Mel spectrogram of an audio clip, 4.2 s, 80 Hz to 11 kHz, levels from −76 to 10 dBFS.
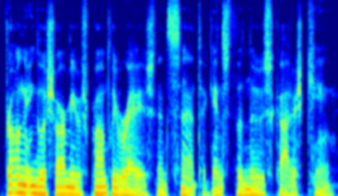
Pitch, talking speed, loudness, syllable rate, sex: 105 Hz, 200 wpm, -17 LUFS, 4.8 syllables/s, male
